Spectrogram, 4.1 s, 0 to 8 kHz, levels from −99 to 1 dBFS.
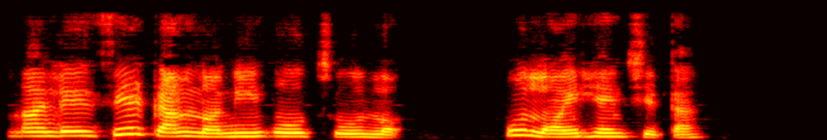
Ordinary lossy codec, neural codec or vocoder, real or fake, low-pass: MP3, 64 kbps; codec, 16 kHz, 2 kbps, FunCodec, trained on LibriTTS, 25 frames a second; fake; 7.2 kHz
